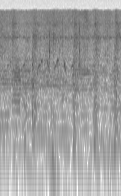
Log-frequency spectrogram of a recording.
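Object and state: Nothing is struck.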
